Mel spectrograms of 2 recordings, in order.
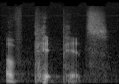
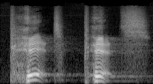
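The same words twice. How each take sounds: First: Whispered pit pits, slow; hushed, half-amused whisper of "pit pits". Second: "pit pits" said firmly, both words hit; preacher drives home "pit pits"; stress on pit pits. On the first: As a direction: breathe out "of pit pits" with no voice, slowly. Reads the literal translation aloud. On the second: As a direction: land hard on "pit pits". Stressing the Hebrew emphasis. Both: Shown as a demonstration.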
